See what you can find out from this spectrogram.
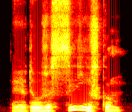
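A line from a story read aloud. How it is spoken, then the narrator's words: Growl. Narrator (Russian): прорычал Биджар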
